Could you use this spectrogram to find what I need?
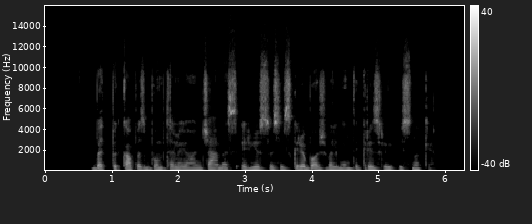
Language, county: Lithuanian, Vilnius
